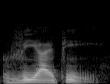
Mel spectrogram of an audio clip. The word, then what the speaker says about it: VIP: En inglés no decimos VIP, decimos VIP. Pronunciamos cada letra.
